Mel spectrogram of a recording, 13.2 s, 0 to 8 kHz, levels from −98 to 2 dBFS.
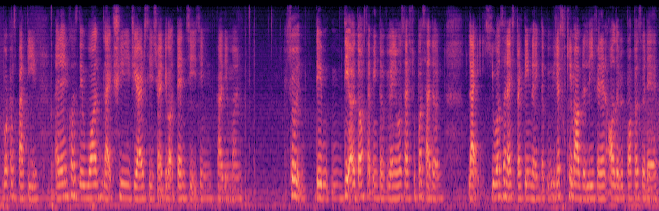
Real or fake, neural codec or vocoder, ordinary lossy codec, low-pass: fake; vocoder, 24 kHz, 100 mel bands, Vocos; none; 7.2 kHz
